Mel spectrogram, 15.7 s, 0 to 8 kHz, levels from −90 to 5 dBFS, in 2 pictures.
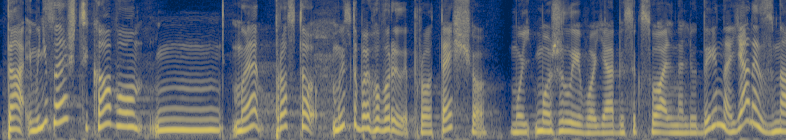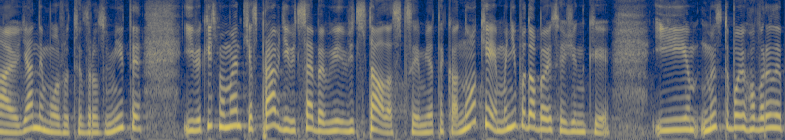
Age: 20-39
